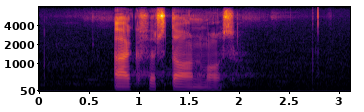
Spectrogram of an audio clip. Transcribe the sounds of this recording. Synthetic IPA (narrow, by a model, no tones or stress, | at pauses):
ʔækfərstɑːnmɐs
